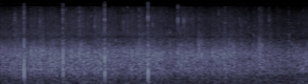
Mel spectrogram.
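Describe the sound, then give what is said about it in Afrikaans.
An audience claps hands for the Lord in dense, steady applause, a broad wash of many overlapping claps with a few sharper, louder claps standing out, continuing evenly throughout. “Dis my so lekker, kom ons gee die Here hulle hande klap.”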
